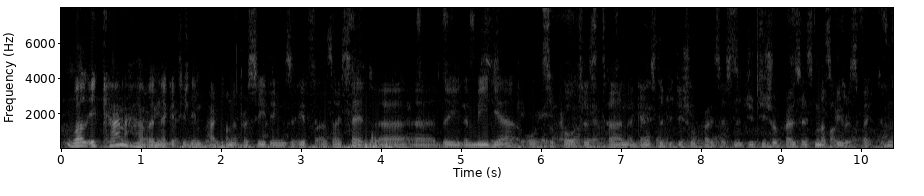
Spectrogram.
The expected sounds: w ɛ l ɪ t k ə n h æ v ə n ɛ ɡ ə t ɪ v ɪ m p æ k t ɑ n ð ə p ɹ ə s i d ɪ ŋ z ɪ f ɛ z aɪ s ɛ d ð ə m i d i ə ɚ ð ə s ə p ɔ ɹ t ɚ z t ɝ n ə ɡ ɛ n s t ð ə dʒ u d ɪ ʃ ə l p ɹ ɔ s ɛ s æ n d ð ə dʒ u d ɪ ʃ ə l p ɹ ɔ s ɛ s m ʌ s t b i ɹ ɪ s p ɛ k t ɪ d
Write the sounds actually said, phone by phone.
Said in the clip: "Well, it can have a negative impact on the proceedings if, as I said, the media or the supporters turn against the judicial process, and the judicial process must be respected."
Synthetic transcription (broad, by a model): w ɛ l ɪ t k ə n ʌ v ə n ɛ ɡ ə t ɪ v ɪ m p æ k t n ð ə p ɹ ə s i d ɪ ŋ z ɪ f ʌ z aɪ s ɛ d ð ə m i d i ə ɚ ð ə s ə p ɔ ɹ t ɚ z t ɝ n ə ɡ ɛ n s t ð ə dʒ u d ɪ ʃ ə l p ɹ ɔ s ɛ s n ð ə dʒ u d ɪ ʃ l p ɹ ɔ s ɛ s m ʌ s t b i ɹ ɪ s p ɛ k t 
